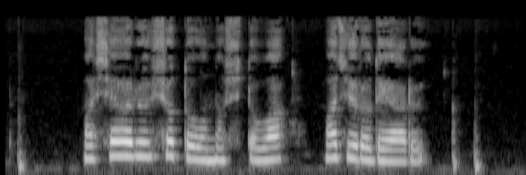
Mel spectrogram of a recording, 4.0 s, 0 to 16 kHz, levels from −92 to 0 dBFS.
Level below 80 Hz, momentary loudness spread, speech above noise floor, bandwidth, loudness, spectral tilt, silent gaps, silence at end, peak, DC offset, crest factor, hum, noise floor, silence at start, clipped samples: -62 dBFS; 23 LU; 21 dB; 11.5 kHz; -24 LUFS; -4 dB/octave; none; 0.35 s; -8 dBFS; under 0.1%; 16 dB; none; -44 dBFS; 0.15 s; under 0.1%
